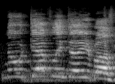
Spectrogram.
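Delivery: fast, high, eager retort; excited. Real, not acted. Joking contradiction, fast and high.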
